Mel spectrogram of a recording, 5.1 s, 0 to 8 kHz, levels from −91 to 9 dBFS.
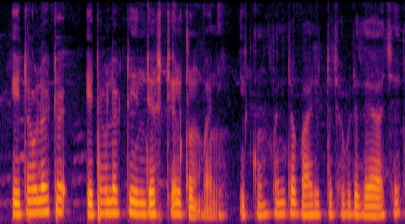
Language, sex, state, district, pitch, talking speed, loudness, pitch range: Bengali, male, West Bengal, Purulia, 145 Hz, 165 wpm, -19 LUFS, 135-155 Hz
